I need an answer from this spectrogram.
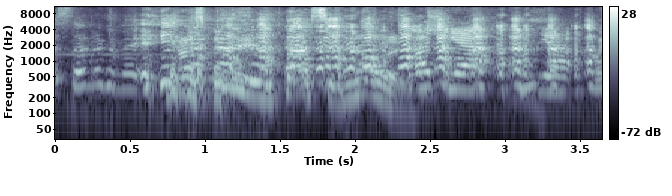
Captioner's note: laughing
